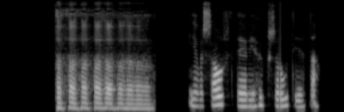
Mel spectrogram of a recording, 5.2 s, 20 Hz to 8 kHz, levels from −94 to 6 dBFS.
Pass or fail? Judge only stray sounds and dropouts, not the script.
fail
